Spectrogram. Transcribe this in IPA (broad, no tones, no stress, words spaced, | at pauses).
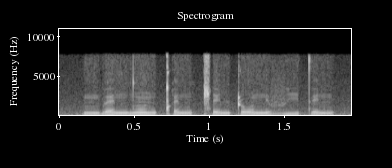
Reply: mbɛ ndõnǃɛn ǁenʈonɪ vit̪en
